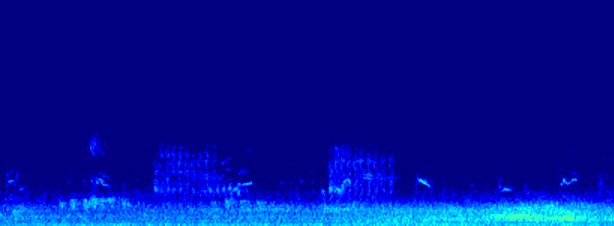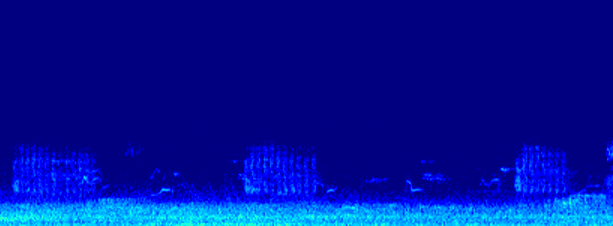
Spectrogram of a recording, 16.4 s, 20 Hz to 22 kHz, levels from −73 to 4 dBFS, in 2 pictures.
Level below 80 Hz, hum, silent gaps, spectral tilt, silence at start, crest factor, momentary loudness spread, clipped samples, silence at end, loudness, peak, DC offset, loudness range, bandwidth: -56 dBFS; none; none; -4 dB/octave; 0 s; 16 dB; 7 LU; under 0.1%; 0 s; -41 LUFS; -24 dBFS; 0.1%; 5 LU; 16 kHz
